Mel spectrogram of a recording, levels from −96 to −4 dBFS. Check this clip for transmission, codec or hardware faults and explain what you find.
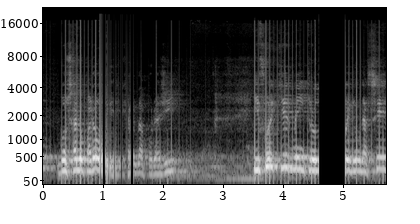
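Two faults are present: a regular ticking across the whole clip and two stretches where the sound drops out.

Periodic USB or driver dropouts run from 0.07 s to 5.67 s, recurring every 0.063 s. At each interval something stalls the audio path, and roughly a millisecond of audio is skipped rather than padded with silence. The result is a steady train of about a hundred small ticks, heard only while sound is playing.

Bluetooth dropouts occur from 0.95 s to 1.53 s and from 4.60 s to 5.06 s, most likely because packets reached the headphones too late and were discarded. In the first stretch, 209 ms goes missing in short bursts spread over about 0.56 s, the longest lasting 46.4 ms. In the second, 441 ms vanishes. Each time, the sound cuts out and resumes further along, as though it had kept playing.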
